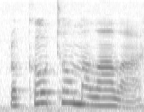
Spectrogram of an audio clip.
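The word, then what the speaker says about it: Rakotomalala: Ben Rakatamalala. I'd never heard a last name like that before. I tried to pronounce it, but I couldn't. Rokoto, huh? Rokoto Malala, he replied.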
